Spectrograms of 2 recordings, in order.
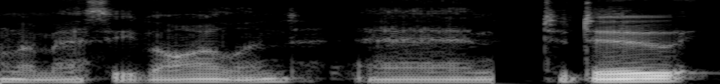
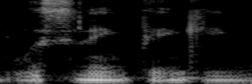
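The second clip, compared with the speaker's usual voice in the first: ordinary delivery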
